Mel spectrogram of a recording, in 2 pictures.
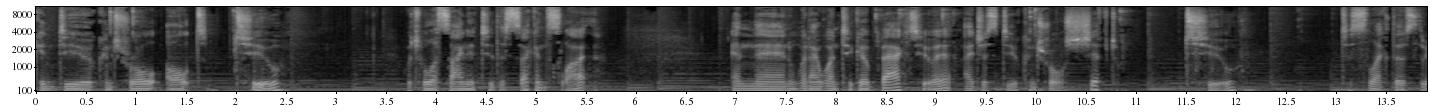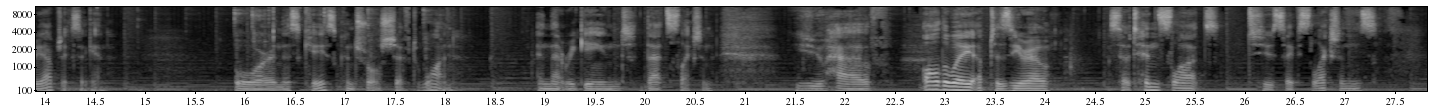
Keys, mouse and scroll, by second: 2.0 ctrl+alt+2, 7.5 click, 8.1-9.6 typing, 9.6 right click, 10.8 ctrl+shift+1, 11.6 ctrl+shift+2, 14.5 right click, 15.7-16.6 typing, 16.6 right click, 17.8 ctrl+shift+1.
